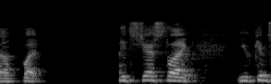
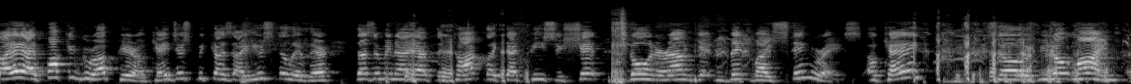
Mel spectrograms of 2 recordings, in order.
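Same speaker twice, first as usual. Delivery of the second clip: loud, higher hammed-up tirade; mock furious rant; 6 semitones higher, 9 dB louder than usual. Comic yelling back at dinner guests, mock fury. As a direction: play the outraged local, over the top. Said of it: "I go".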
